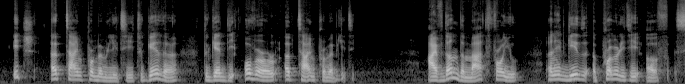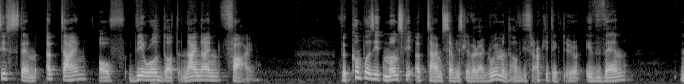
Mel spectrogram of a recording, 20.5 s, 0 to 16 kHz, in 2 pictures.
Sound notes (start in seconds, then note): 13.1 text whooshing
